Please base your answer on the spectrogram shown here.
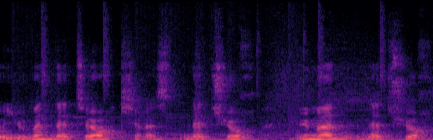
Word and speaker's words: Human Nature: nature qui reste nature human nature je prononce à la française qui reste pour moi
